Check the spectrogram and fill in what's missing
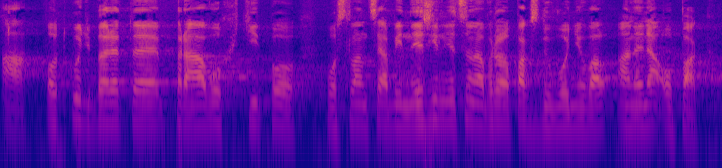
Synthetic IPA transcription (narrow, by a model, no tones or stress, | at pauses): ʔaʔot̪kuɟbɛɾɛt̪ɛpɾaːvoxciːt̪̚po | poslant͡sɛabɪnɛd̪r̝iːvɲɛt͡sonavr̩ɦalpaɡzd̪uːvod̪ɲovalʔanɛnaʔopa̰k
